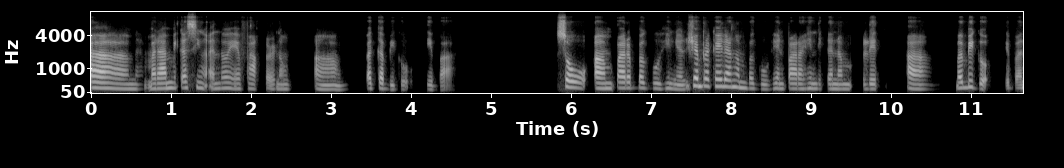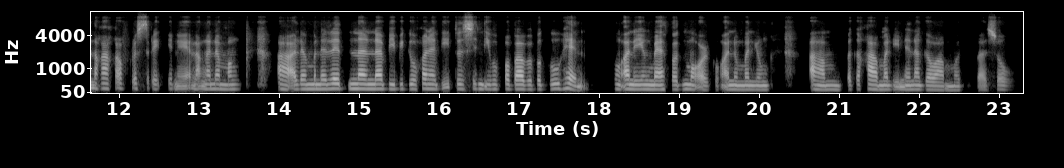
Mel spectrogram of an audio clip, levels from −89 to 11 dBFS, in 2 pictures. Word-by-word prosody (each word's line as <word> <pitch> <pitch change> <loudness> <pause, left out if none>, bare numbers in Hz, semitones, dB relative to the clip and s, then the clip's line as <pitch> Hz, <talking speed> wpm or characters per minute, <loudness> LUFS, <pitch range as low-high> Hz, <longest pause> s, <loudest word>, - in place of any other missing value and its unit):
Ah, 215 -4 +8 0.2
marami 205 +2 +3
kasing 235 -1 +6
ano, 215 +2 -3
eh, 200 -2 -2
factor 185 - -6
ng, 90 0 -8 0.4
uhm, 170 -2 -4 0.3
pagkabigo, 205 -5 -3 0.2
di 170 - -8
ba? - - -6 1.3
So, 245 -5 +7
uhm, 210 -1 +5
para 225 0 +5
baguhin 210 -4 -6
'yon 175 - -6
siyempre 300 -2 +4
kailangan 270 -4 +2
baguhin, 200 -1 -8
para 200 0 0
hindi 200 -1 -8
ka 195 +1 -6
na 185 0 -4
ulit, 190 +1 -4 0.3
ah, 185 -3 +1 0.3
mabigo, 230 +1 +2 0.2
'di 110 - -12
ba? 115 - -5
Nakaka-frustrate 200 - -1
din, 100 +1 -8
eh, - - -1
alangan 185 0 -3
namang, 180 0 -5 0.5
ah, 180 - +4
alam 185 +1 -1
mo 185 - -2
na 185 - -1
ret 195 +1 +2
na 195 -1 +4
nabibigo 185 0 +1
ka 195 - +3
na 185 -2 -1
dito 130 +10 -8
sin 185 - +7
hindi 180 - -4
mo 180 - -9
pa 190 +1 -5
ba 180 0 +5
babaguhin, 185 - -2 0.4
kung 185 -2 -6
ano 185 -1 +4
yung 175 0 -1
method 170 0 0
mo 180 -2 -2
or - - 0
kung - - -19
ano 170 -1 -1
man 165 0 -2
yung, 160 0 -5 0.5
uhm, 165 -1 -1
pagkakamali 175 -2 -1
na 165 - -3
nagawa 160 -2 -2
mo, 150 0 -9
'di 150 - -42
ba? 80 0 -9
So, 80 -1 0
185 Hz, 170 wpm, -26 LUFS, 170-205 Hz, 1.3 s, Ah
